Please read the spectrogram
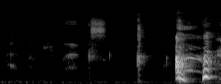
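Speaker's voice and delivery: very slow, drawn-out whisper. Retold or imitated. Imagined old woman swooning at Lex, slow hammed-up whisper. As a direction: stretch the whisper out like a swooning sigh. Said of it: "It's like".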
